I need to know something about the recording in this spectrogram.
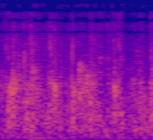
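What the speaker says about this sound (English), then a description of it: "let's give Sal a nice round of applause" Brief burst of audience applause for a man named Sal being called up, scattered clapping heard close and moderately loud for under a second.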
